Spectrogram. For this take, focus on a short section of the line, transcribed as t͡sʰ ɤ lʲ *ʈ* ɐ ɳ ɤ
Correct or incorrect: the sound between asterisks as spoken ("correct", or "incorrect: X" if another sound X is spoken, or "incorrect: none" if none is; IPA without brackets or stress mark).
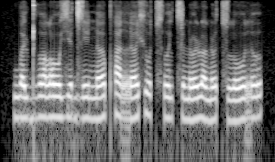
incorrect: t͡s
